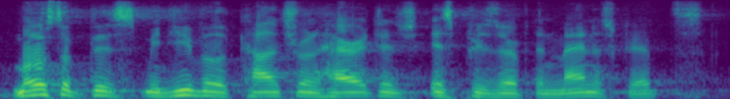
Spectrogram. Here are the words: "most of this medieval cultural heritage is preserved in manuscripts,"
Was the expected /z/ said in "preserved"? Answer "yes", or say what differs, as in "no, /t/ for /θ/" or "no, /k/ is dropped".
yes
